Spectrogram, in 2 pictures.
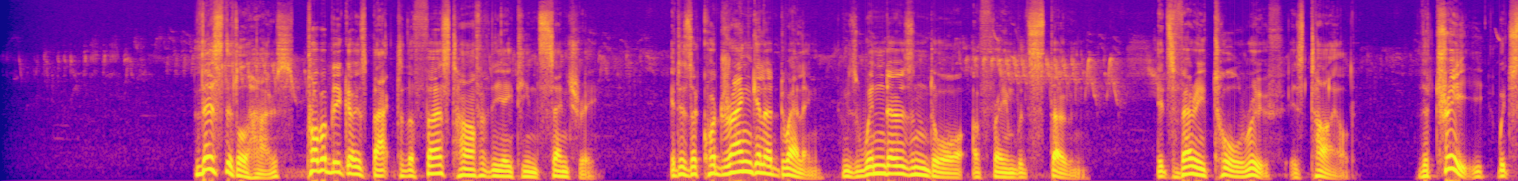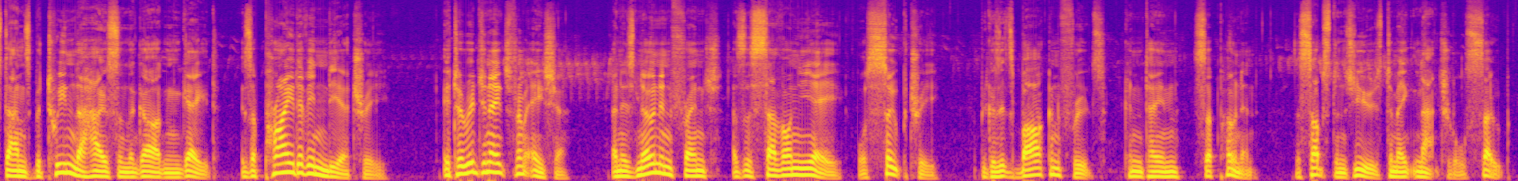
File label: audioguide en enfant; modave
